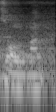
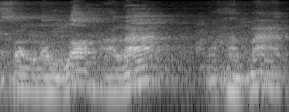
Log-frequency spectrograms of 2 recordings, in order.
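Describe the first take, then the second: First: The phrase is squeezed into one clipped word. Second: The phrase is said with every word complete. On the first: The speaker calls it wrong. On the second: The speaker calls it right. "Paling pendek ya"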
